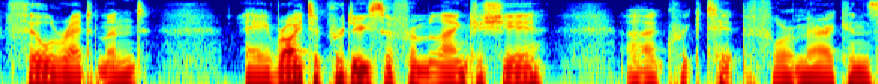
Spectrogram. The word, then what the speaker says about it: Lancashire: Quick tip for Americans: if you're ever faced with the name of a British county and it's got Shire on the end of it, you pronounce it Sheer, not Shire. It's not Hobbiton.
